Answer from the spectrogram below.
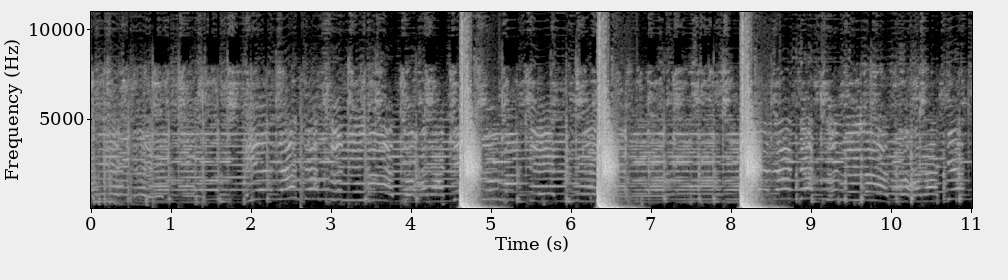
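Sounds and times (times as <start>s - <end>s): stick whacks: 4.6s - 5.1s, 6.4s - 6.8s, 8.1s - 8.6s.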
